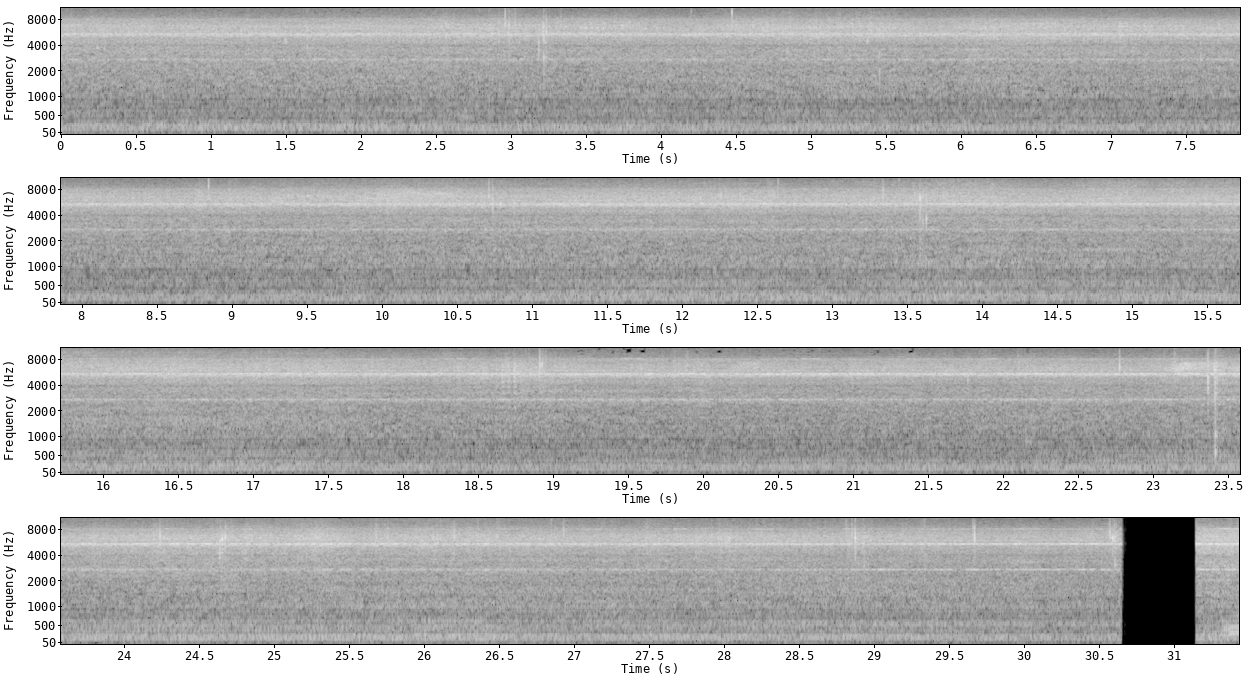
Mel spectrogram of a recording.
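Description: Steady low rumble with a faint, constant high-pitched whine over it. It is even throughout, with no distinct knocks or calls.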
